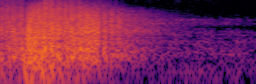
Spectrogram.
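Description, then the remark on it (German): A quick, loud volley of gunshots bursts out as FBI agents posted outside a cinema shoot an armed man. The sharp cracks run together before trailing off into a fading echo. No one speaks. “Doch bevor er abdrücken konnte, trafen ihn die Schüsse der FBI-Beamten”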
